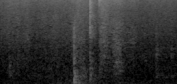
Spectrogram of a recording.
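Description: A pair of craps dice landing on the table felt and hitting the back wall: a soft knock about a second in, then a sharper click.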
